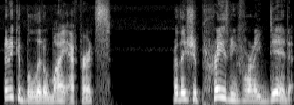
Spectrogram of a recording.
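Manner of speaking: proud game heroine. Acted. Reina defending her efforts, proud. Voices game character's lines.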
